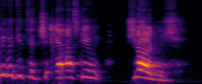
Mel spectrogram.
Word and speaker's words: Junge: Oh, I didn't even get to ask you, Junge, or no? Pronounced Young.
